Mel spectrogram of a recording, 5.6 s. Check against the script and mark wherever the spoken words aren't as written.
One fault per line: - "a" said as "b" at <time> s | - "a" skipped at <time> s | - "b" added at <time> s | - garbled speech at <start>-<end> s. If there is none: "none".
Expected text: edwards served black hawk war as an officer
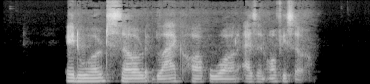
none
